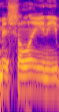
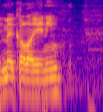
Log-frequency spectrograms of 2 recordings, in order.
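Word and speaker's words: Michelinie: melini these to call I used to pronounce his last name michelan but I guess it's uh actually melany you know thanks to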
